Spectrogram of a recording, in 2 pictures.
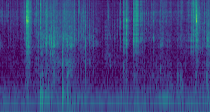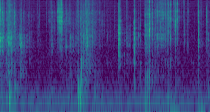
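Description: A small metal knife carves and scrapes flakes off a solid, palm-sized blue bar of dry soap held in one hand, and the shavings fall onto a pile of soap shavings. The sound is a string of dry, bright scraping and crinkly tearing strokes, quiet and irregular, with a few sharper clicks standing out.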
